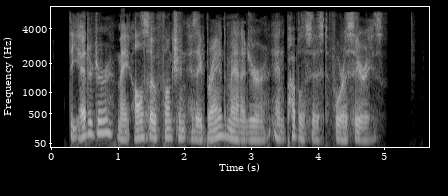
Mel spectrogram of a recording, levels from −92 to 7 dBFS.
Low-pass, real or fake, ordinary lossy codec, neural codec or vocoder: 5.4 kHz; real; AAC, 24 kbps; none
